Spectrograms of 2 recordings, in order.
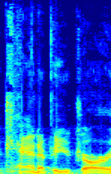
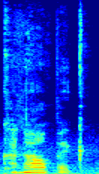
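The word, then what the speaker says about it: canopic: I mean, I still don't know what a canopy jar is either.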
